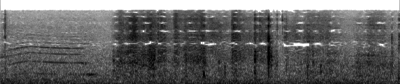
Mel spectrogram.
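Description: A cat meows once, faintly, in the first second: a thin, slightly wavering call. Then papers rustle and shuffle for a couple of seconds, with a sharp tap among them.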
